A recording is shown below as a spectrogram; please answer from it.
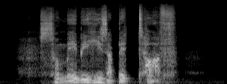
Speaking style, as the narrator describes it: said through gritted teeth

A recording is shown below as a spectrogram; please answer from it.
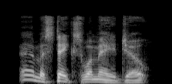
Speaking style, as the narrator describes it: Skippy said in a dismissive voice that was way more cheery than I expected given the situation

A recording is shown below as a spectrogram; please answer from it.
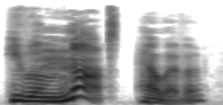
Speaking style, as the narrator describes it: she added firmly

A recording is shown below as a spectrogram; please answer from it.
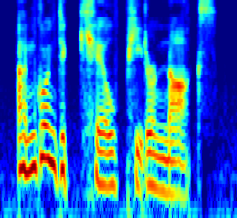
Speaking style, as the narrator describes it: Diana said fiercely

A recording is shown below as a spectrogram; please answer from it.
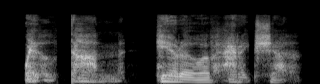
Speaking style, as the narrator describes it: whispered

